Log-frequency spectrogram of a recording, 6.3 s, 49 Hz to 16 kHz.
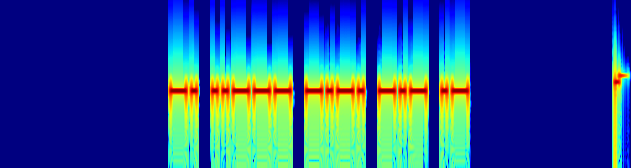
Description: Morse code, heard as a keyed tone, about 22 wpm, 700 Hz. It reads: N2CKA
